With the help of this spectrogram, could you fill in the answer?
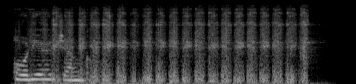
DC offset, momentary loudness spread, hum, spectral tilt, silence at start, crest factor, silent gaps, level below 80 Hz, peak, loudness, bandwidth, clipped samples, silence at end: under 0.1%; 7 LU; none; -4 dB/octave; 0.15 s; 16 dB; none; -46 dBFS; -14 dBFS; -29 LUFS; 18 kHz; under 0.1%; 0.4 s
